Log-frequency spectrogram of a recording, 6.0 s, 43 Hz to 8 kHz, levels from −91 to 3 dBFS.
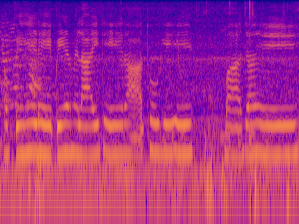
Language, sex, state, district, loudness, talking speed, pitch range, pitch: Hindi, female, Chhattisgarh, Kabirdham, -29 LUFS, 130 wpm, 215-225 Hz, 220 Hz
